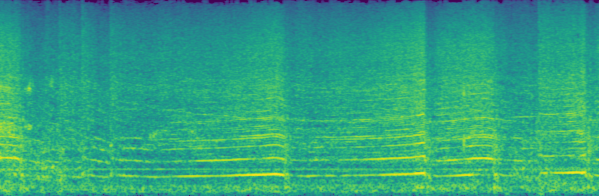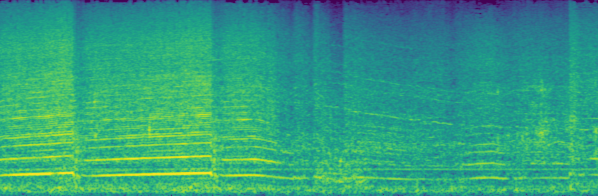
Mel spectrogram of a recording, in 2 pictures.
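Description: Racing car engine from a sim racing game at Spa-Francorchamps, a sustained high-pitched roar climbing through the revs with repeated upshifts and brief dips, loud and close with no talk over it.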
